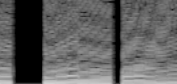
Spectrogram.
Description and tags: bertilled massive synths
